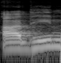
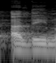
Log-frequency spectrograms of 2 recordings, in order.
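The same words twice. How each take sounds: First: अधीन begun with long "aa", as aa-dheen; long-vowel mistake. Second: अधीन begun with short "a", as a-dheen; correct short vowel. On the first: Teacher showing the wrong form, अधीन as aa-dheen. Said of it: "अधीन नहीं होता है". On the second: Teacher correcting students, अधीन as a-dheen. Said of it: "अधीन होता है". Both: Shown as a demonstration.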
